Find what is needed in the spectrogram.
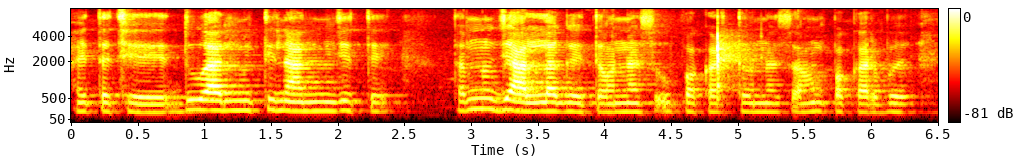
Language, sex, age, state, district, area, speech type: Maithili, male, 60+, Bihar, Saharsa, rural, spontaneous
